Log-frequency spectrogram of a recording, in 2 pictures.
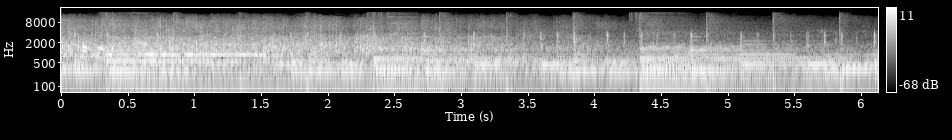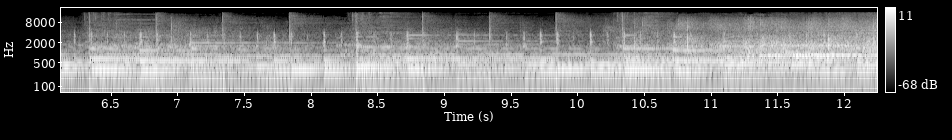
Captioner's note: cheering and applause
